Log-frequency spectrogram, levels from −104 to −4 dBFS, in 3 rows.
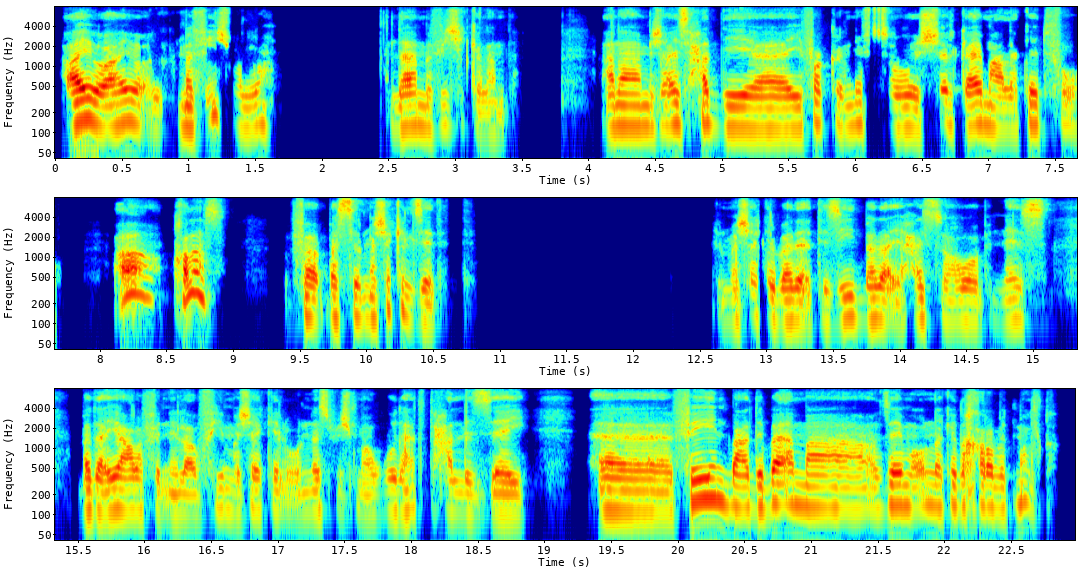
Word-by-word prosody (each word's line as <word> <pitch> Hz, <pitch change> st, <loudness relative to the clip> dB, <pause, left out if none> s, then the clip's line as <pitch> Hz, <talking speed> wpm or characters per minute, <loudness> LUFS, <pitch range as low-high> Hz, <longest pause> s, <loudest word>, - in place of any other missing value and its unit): أيوه 140 Hz, -3 st, +9 dB
أيوه 145 Hz, -6 st, +1 dB
ما 125 Hz, -1 st, 0 dB
فيش 170 Hz, +9 st, -4 dB
والله، 125 Hz, +2 st, -8 dB, 0.9 s
لا 130 Hz, +1 st, +2 dB
ما 125 Hz, -3 st, -8 dB
فيش 130 Hz, +2 st, -4 dB
الكلام -, -, -9 dB
ده -, -, -28 dB, 0.7 s
أنا 130 Hz, +1 st, +3 dB
مش 130 Hz, 0 st, -3 dB
عايز 135 Hz, +1 st, +1 dB
حد 135 Hz, -2 st, -1 dB
ي 125 Hz, -1 st, +3 dB, 0.3 s
يفكر 120 Hz, +1 st, -4 dB
نفسه 125 Hz, -3 st, -3 dB
الشركة 130 Hz, +2 st, +1 dB
قايمة 135 Hz, -1 st, +4 dB
على 115 Hz, -1 st, 0 dB
كتفه، 135 Hz, -, -3 dB, 0.5 s
آه -, -, +6 dB
خلاص، -, -, +4 dB, 0.5 s
فبس -, -, +2 dB
المشاكل -, -, -2 dB
زادت. -, -, -6 dB, 1.8 s
المشاكل -, -, -2 dB
بدأت 115 Hz, 0 st, +1 dB
تزيد، 120 Hz, +4 st, -4 dB
بدأ 120 Hz, 0 st, +1 dB
يحس 120 Hz, -1 st, -4 dB
هو 110 Hz, 0 st, -2 dB
بالناس 115 Hz, +2 st, -4 dB, 0.4 s
بدأ -, -, +2 dB
يعرف 120 Hz, -2 st, +1 dB
إن -, -, -8 dB
لو 100 Hz, -1 st, -1 dB
في 125 Hz, -, -9 dB
مشاكل 115 Hz, -1 st, -5 dB
والناس 115 Hz, +1 st, -7 dB
مش -, -, -6 dB
موجودة 105 Hz, +4 st, -5 dB
هتتحل 110 Hz, 0 st, -7 dB
إزاي 105 Hz, 0 st, -2 dB, 0.6 s
آآ، 115 Hz, -2 st, +2 dB
فين 170 Hz, +7 st, +3 dB
بعد 135 Hz, -1 st, +3 dB
بقى 150 Hz, +1 st, +5 dB
ما 130 Hz, -3 st, -1 dB
زي 145 Hz, +1 st, +4 dB
ما 135 Hz, -, -4 dB
قلنا 140 Hz, -, -3 dB
كده 140 Hz, +1 st, -3 dB
خربت 135 Hz, -4 st, 0 dB
مالطة. -, -, -11 dB
125 Hz, 145 wpm, -24 LUFS, 115-135 Hz, 1.8 s, أيوه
